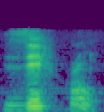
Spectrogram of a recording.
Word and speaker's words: zéro: So anytime you see it on top of an E like this, the sound comes out as an E. It's like you're smiling and you're pronouncing the letter A. E. So when we see this, it's zéro. Zéro.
